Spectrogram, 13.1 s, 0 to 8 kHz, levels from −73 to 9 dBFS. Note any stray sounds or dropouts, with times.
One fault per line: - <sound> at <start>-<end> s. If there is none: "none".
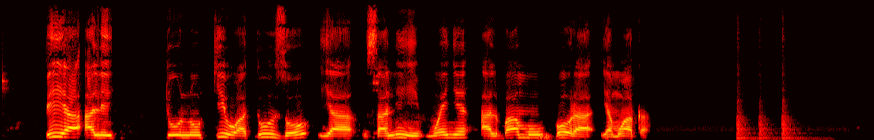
- thud at 11.0-12.6 s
